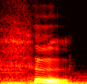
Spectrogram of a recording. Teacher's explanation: no som ha, antes de u, vira hu, essa bilabial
